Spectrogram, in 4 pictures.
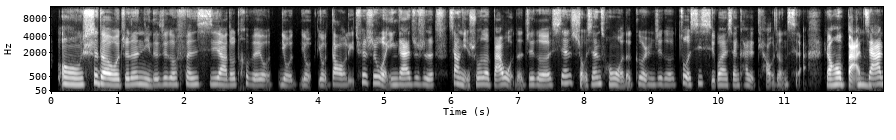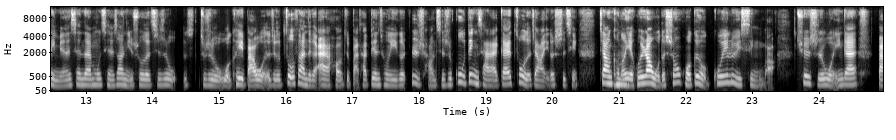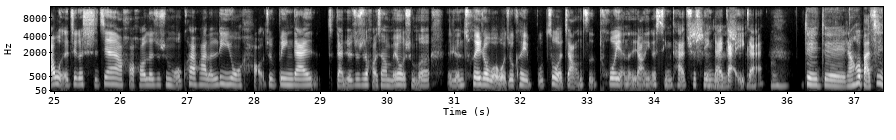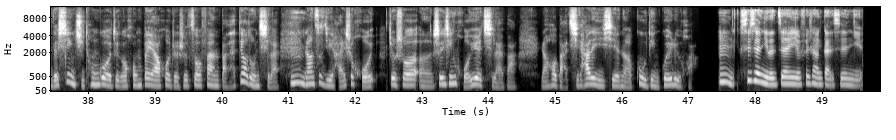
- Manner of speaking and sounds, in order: teeth sucking; teeth sucking; other noise; other background noise
- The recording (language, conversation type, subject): Chinese, advice, 我怎样分辨自己是真正需要休息，还是只是在拖延？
